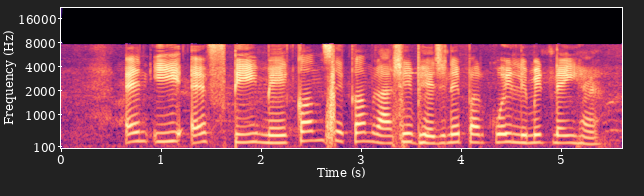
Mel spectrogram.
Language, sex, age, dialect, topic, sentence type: Hindi, female, 18-24, Marwari Dhudhari, banking, statement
